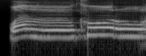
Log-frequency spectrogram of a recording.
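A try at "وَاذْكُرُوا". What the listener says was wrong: Oh, jangan wow. Jangan wow. Wadhkuru. Oke, bunyinya masih kerasa tebal nggak? Soalnya kayak tebal bunyinya teman-teman. Jadi masih kayak gini nih bunyinya. Bunda bedakan antara bunyi relax tuh lidah dalamnya yang saya dengar tadi Bunda gini bacanya itu jadi kayak vo nanti. Jadi kesalahan di sini sebenarnya bukan kesalahan hijau tapi merah warnanya karena terdengarnya jadi kayak huruf gitu bunyinya.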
